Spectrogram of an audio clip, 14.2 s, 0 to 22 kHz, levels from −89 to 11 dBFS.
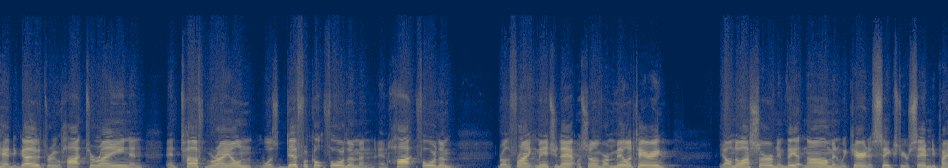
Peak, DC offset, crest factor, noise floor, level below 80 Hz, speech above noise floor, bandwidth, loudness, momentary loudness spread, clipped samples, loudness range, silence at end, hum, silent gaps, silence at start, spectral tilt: -6 dBFS; under 0.1%; 20 dB; -64 dBFS; -84 dBFS; 40 dB; 18.5 kHz; -24 LUFS; 13 LU; under 0.1%; 2 LU; 0 s; none; none; 0 s; -4 dB/octave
